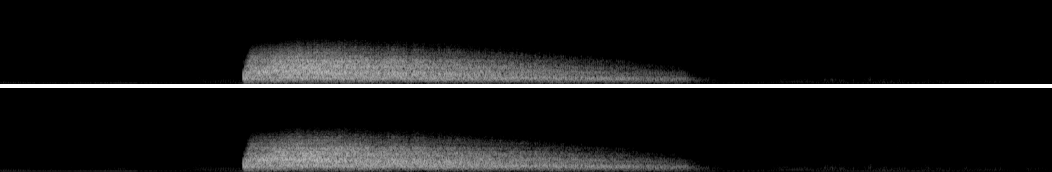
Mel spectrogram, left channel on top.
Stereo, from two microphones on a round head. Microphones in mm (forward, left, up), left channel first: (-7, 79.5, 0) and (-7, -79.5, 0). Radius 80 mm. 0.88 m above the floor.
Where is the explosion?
20° left (ahead or behind), 0.6 m.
